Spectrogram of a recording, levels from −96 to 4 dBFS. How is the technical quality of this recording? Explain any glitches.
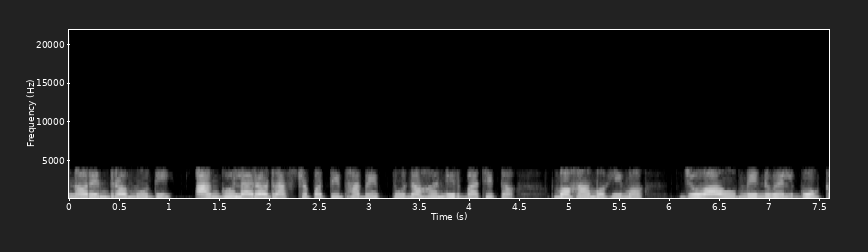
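The technical quality is limited by one fault that runs the whole way through: the speech has been squeezed through a G.729 codec, and the damage is plainly audible. Everything sounds band-limited and a bit gritty, which fits an 8 kbit/s telephony coder. The codec doesn't store the waveform. It models the throat's filtering and the pitch, then rebuilds each 10 ms frame from a handful of pulses. So nothing above 4 kHz survives, and the voice comes out rough, buzzy and slightly synthetic while staying easy to follow.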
